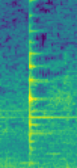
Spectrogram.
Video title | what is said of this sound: JANGAN SALAH MEMAHARI KERIS -- Gus Ahmad | ini juga bunyinya ting sekali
